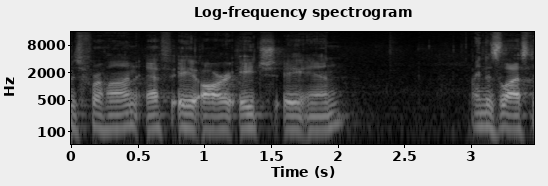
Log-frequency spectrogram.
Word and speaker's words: Farhan: Farhan, his name is Farhan, F-A-R-H-A-N, and his last name spelled the same way mine is, Qureshi.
